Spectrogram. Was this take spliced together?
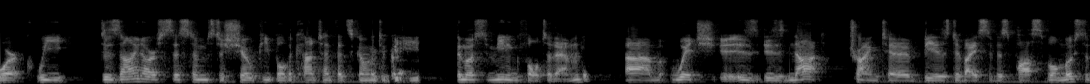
no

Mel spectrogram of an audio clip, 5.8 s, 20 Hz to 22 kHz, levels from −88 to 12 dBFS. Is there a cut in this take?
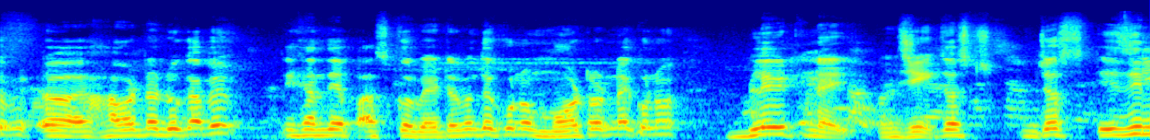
no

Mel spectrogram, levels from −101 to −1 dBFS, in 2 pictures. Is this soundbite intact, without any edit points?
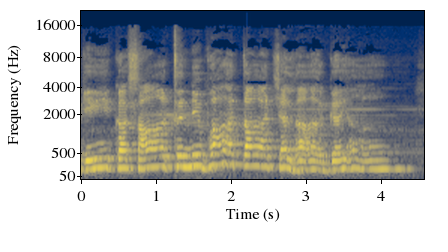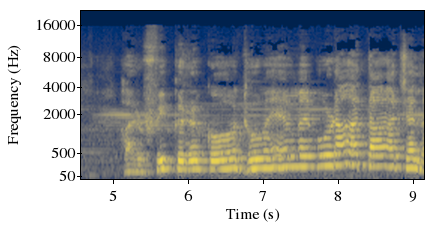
yes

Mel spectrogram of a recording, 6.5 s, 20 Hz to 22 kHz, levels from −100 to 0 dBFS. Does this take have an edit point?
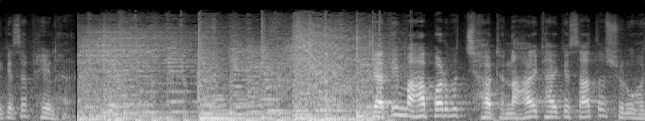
no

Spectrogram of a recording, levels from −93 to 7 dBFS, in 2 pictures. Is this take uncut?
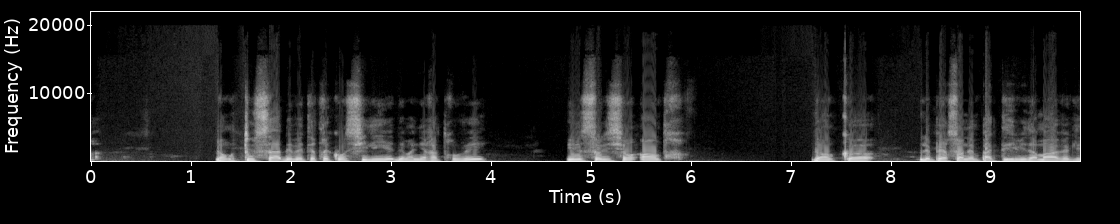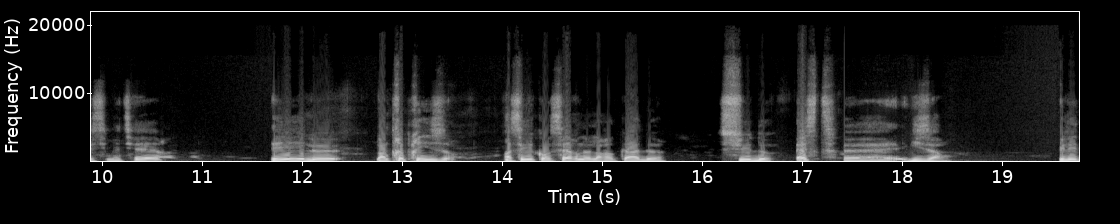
no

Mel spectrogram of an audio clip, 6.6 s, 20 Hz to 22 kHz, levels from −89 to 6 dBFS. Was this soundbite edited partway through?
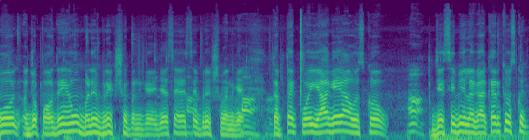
no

